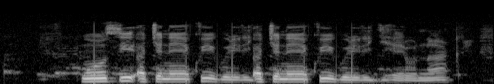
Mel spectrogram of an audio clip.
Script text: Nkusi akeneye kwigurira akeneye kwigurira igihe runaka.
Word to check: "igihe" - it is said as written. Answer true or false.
true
